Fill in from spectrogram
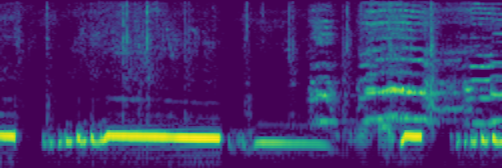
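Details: Barbary dove of the puter pelung variety in breeding condition gives a long level coo and a lower falling one, while a higher, harsher call from another bird overlaps near the end.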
